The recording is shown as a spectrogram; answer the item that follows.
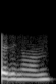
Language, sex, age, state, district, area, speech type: Tamil, female, 30-45, Tamil Nadu, Nilgiris, urban, conversation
